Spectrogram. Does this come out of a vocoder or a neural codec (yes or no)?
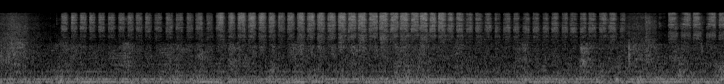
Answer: no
